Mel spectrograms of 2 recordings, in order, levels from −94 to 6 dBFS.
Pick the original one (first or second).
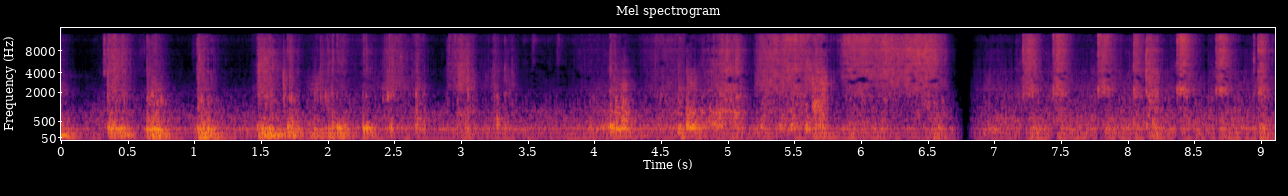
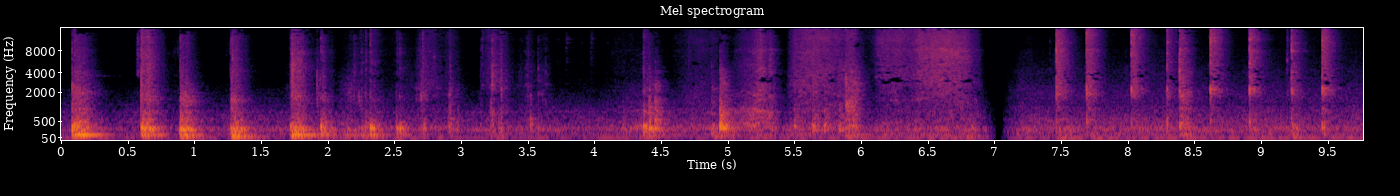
second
